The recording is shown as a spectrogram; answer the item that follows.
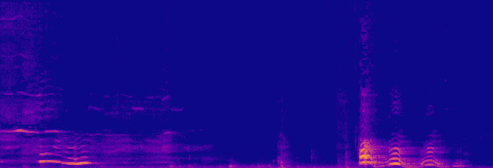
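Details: Female black Labrador-Coonhound mix Chaco, indoors working to get her ball out, gives a long sliding whine, a pause with faint tapping, then a loud wavering howl-like yelp that rises and falls several times.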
